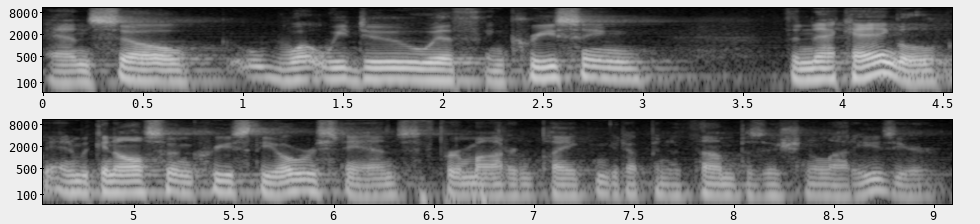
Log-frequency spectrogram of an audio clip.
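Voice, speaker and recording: A man, a bass luthier, calmly explaining instrument repair work. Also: normal speed, big-room sound.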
